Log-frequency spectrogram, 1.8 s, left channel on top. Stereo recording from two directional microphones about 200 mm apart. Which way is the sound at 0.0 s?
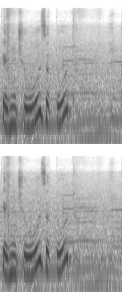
5° left (ahead or behind).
